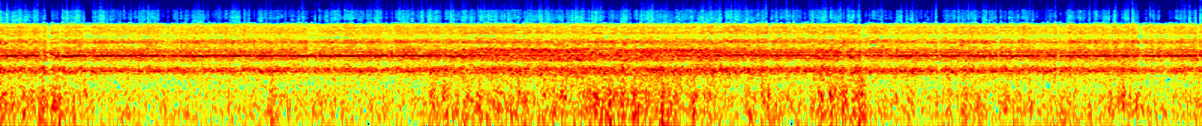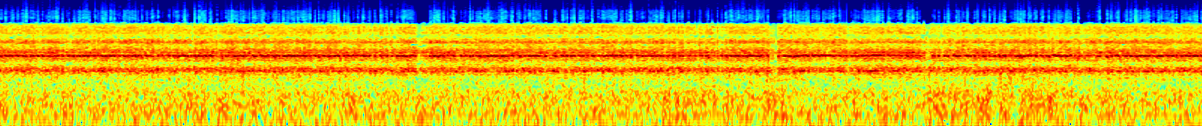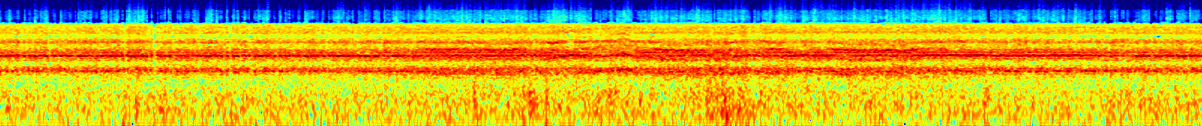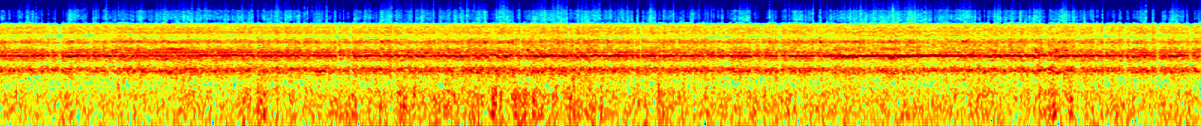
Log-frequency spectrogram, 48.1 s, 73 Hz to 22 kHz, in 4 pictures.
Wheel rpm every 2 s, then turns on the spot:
240, 230, 220, 220, 230, 230, 230, 230, 230, 230, 230, 230, 230, 230, 220, 220, 220, 230, 230, 230, 230, 230, 230, 230.
none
